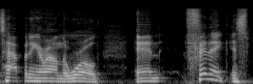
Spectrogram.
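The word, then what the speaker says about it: Pfennig: And Finnick is spelled P-F-E-N-N-I-G.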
